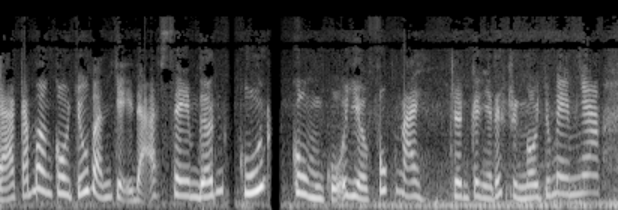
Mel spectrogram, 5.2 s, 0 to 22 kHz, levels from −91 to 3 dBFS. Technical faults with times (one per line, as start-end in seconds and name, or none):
1.31-2.35 repeated stalls (stutter)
